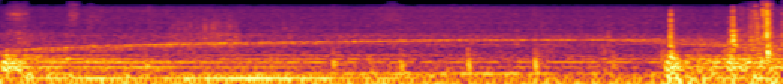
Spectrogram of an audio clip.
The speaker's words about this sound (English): The Porsche slowly reverses.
